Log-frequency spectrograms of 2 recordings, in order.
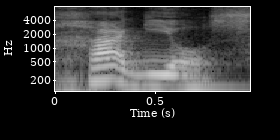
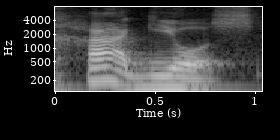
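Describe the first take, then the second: First: The word begins with a breathy h sound. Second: The word begins with a breathy h sound.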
